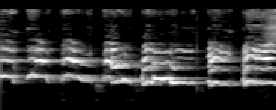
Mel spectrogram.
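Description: A Central Asian Shepherd puppy howls in a series of high, wavering, whine-like notes.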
